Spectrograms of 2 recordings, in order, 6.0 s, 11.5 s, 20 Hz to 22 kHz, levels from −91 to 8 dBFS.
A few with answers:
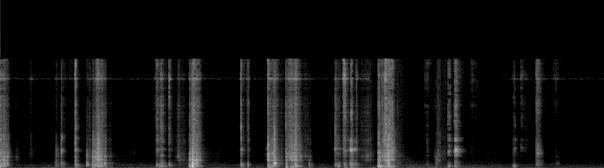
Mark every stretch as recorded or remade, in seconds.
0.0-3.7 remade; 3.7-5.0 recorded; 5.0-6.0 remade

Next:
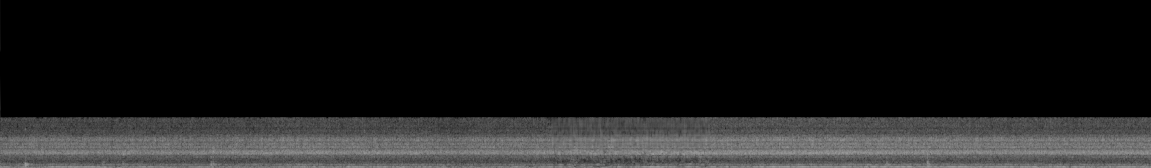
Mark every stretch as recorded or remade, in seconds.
0.0-5.5 recorded; 5.5-7.1 remade; 7.1-11.5 recorded

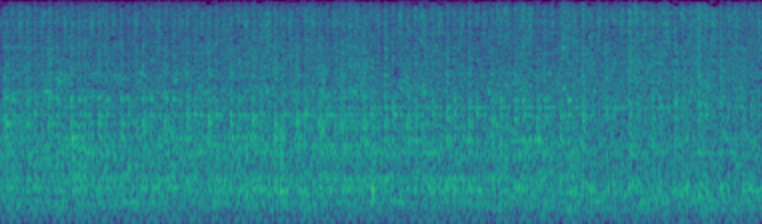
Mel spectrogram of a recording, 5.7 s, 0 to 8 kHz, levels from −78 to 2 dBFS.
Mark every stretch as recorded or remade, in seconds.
0.0-5.7 recorded

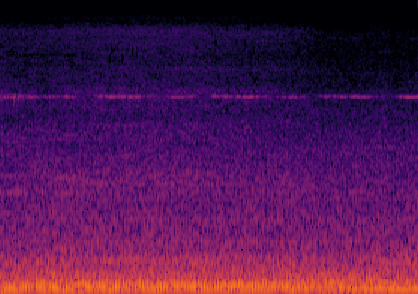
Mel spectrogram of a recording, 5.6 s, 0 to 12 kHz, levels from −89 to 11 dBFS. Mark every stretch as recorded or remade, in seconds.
0.0-1.0 remade; 1.0-5.6 recorded

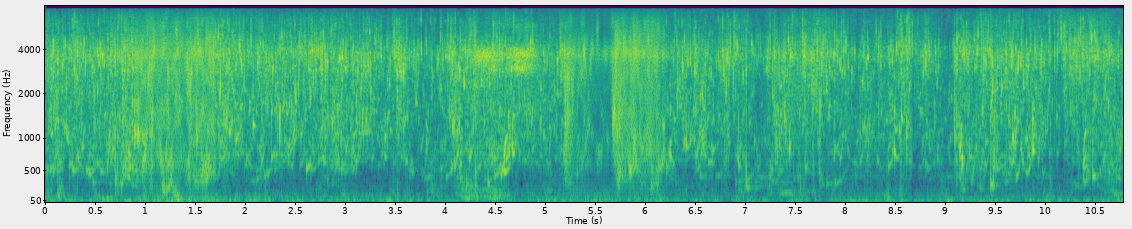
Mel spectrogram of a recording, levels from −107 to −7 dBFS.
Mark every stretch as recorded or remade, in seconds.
0.0-0.9 recorded; 0.9-1.7 remade; 1.7-5.2 recorded; 5.2-6.2 remade; 6.2-10.8 recorded

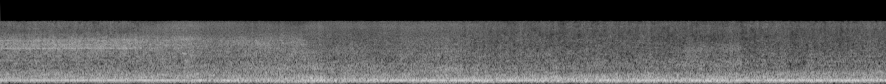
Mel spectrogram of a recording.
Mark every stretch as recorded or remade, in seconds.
0.0-1.4 recorded; 1.4-4.5 remade; 4.5-8.9 recorded

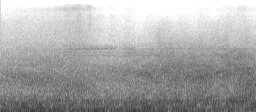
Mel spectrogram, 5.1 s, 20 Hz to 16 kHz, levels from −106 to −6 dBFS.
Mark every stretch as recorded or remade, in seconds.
0.0-2.5 recorded; 2.5-5.1 remade

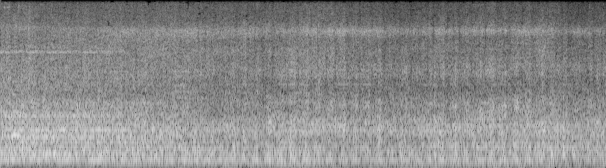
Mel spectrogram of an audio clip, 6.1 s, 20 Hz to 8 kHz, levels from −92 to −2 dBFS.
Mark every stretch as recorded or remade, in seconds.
0.0-6.1 recorded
